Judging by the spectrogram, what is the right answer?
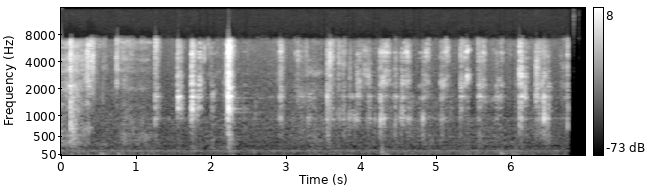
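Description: Small, sharp clicks and scrapes of metal on plastic: a bit taken from a plastic screwdriver bit case, then a small Torx screwdriver working the screws of a plastic handheld thermal imager's housing. The sound stops abruptly near the end.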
